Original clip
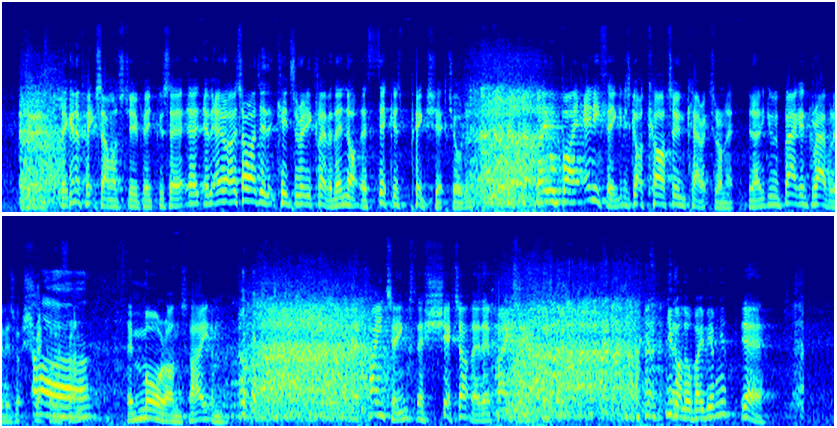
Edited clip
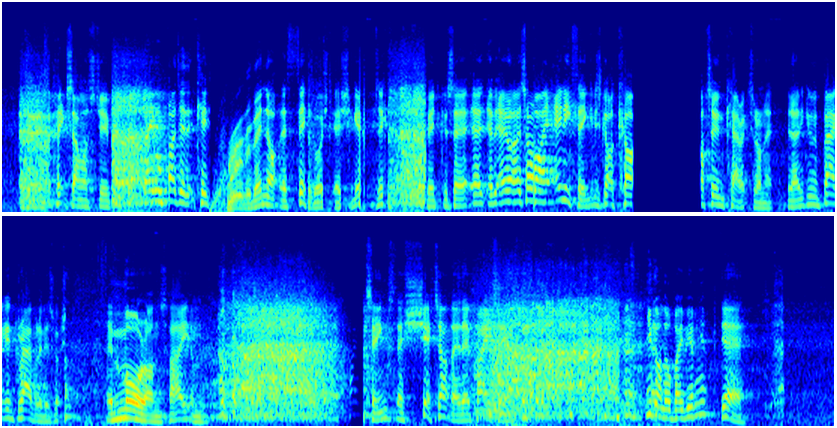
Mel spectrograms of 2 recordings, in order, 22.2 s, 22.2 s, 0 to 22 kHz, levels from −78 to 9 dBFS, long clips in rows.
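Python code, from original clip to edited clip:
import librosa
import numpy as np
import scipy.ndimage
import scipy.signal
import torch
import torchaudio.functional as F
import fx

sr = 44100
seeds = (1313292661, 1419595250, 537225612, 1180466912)

y = fx.studio_fade_out(x, sr, start_s=15.35, length_s=0.85)
y = fx.edit(y, sr, fx.cut(start_s=0.63, length_s=0.39),
    fx.swap(start_s=1.86, length_s=1.44, other_s=6.72, other_length_s=0.76),
    fx.tape_start(start_s=3.84, length_s=0.69),
    fx.reverse_span(start_s=5.15, length_s=1.07),
    fx.insert_silence(at_s=8.8, length_s=0.91),
    fx.cut(start_s=11.43, length_s=0.79),
    fx.clip_gain(start_s=12.83, length_s=0.47, db=5.0), tone=tone)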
